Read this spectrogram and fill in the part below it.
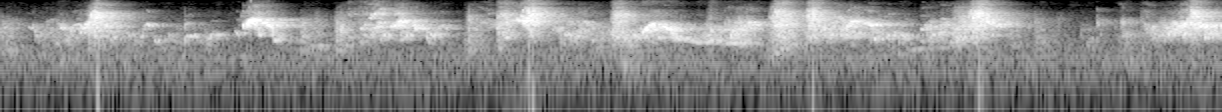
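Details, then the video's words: Several pet budgerigars chattering and singing, rapid scratchy warbles mixed with loud squawky chirps, the chorus dipping briefly near the end before rising again. "Most Beautiful Budgie songs Ever: Budgies singing and chirping"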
